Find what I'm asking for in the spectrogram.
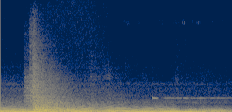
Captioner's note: jail door slams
